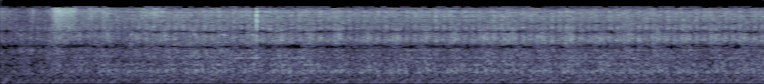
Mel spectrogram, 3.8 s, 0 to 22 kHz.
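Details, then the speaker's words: 1997 Dodge Dakota 2.5 L, 5-speed manual: light quick ticking, about three taps a second, over a steady idle when warmed up; lifter tap, owner suspects a clogged lifter. "But when the car heats up, it causes a lifter to start tapping."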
